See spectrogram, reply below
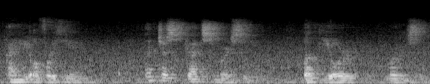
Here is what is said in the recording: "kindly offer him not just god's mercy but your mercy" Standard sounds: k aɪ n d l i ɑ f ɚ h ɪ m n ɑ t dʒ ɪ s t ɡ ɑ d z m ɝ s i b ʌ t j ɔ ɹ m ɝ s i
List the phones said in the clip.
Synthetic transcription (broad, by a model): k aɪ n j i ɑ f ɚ h ɪ m n ɑ t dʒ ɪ s t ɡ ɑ d s m ɝ s i b ʌ t j ɔ ɹ m ɝ s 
